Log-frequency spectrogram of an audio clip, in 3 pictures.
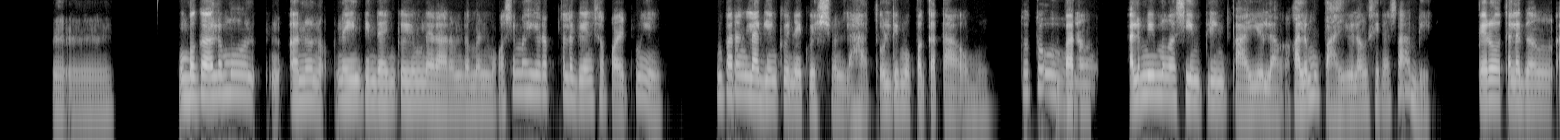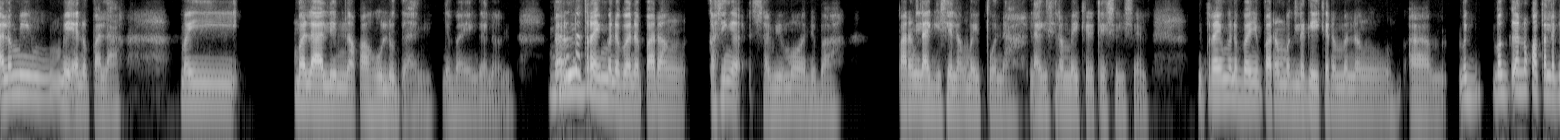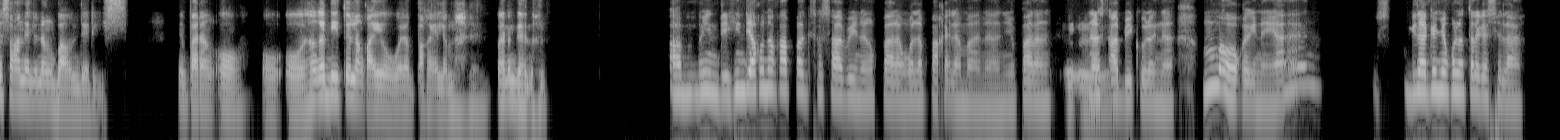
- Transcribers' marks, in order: tapping; other background noise; scoff; laughing while speaking: "parang ganun"
- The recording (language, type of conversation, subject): Filipino, advice, Paano ko malalaman kung mas dapat akong magtiwala sa sarili ko o sumunod sa payo ng iba?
